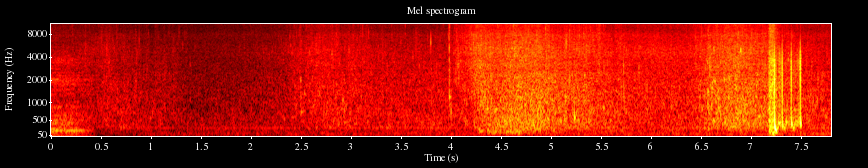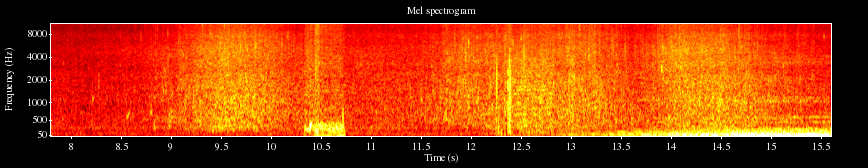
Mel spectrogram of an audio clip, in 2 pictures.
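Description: Wind and waves washing on a shore, an even rushing that swells and fades in several surges, broken by two brief sharp sounds. A low droning tone builds up near the end and becomes the loudest sound.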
